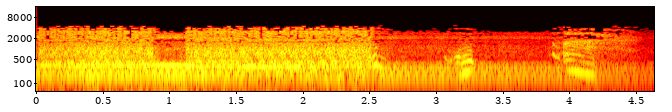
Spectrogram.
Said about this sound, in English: there's a prowl car coming.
